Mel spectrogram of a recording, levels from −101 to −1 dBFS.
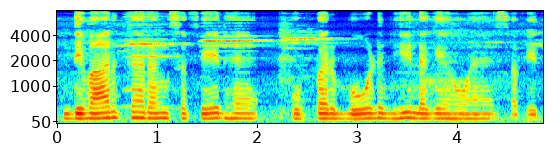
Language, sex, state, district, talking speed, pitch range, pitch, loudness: Hindi, male, Delhi, New Delhi, 150 wpm, 125-135 Hz, 130 Hz, -20 LUFS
